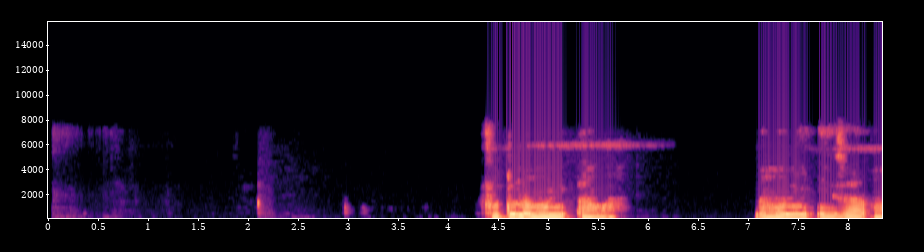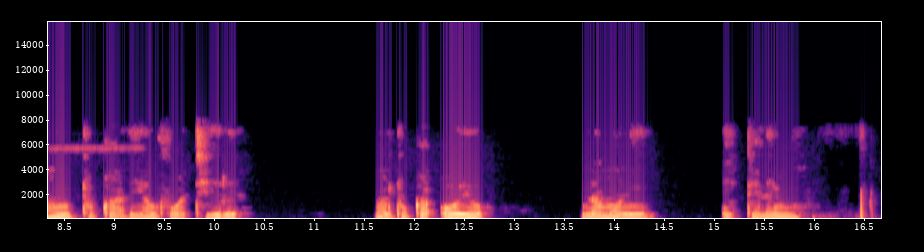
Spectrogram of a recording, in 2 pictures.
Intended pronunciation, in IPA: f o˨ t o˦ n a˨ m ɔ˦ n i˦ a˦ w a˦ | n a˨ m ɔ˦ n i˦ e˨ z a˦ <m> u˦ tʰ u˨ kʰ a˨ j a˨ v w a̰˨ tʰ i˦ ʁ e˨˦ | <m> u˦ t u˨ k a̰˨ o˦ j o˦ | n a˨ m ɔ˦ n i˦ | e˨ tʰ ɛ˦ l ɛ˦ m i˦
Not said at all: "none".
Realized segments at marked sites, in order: m, m

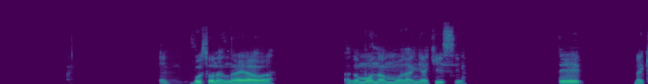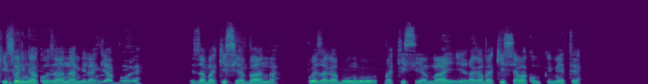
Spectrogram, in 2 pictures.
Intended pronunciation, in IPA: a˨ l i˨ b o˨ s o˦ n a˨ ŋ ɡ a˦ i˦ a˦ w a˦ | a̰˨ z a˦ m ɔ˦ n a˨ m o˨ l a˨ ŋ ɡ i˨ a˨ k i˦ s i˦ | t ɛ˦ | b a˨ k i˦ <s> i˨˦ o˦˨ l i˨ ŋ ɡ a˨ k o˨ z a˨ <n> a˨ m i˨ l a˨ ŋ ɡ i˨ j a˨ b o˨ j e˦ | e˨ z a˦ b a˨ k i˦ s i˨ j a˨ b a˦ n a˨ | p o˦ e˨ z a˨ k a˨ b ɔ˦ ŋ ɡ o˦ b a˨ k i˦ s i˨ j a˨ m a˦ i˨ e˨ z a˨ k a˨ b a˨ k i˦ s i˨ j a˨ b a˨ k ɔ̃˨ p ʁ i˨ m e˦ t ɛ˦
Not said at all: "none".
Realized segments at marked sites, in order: s, n

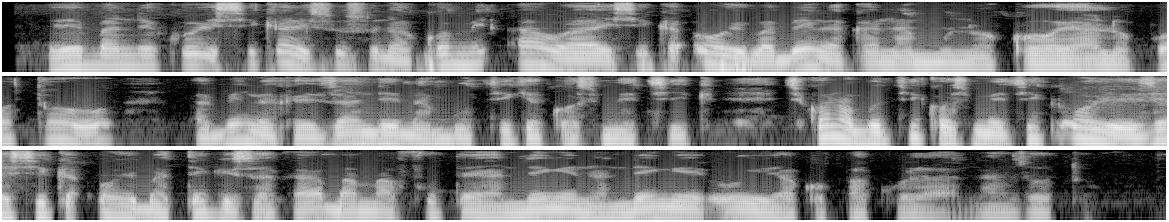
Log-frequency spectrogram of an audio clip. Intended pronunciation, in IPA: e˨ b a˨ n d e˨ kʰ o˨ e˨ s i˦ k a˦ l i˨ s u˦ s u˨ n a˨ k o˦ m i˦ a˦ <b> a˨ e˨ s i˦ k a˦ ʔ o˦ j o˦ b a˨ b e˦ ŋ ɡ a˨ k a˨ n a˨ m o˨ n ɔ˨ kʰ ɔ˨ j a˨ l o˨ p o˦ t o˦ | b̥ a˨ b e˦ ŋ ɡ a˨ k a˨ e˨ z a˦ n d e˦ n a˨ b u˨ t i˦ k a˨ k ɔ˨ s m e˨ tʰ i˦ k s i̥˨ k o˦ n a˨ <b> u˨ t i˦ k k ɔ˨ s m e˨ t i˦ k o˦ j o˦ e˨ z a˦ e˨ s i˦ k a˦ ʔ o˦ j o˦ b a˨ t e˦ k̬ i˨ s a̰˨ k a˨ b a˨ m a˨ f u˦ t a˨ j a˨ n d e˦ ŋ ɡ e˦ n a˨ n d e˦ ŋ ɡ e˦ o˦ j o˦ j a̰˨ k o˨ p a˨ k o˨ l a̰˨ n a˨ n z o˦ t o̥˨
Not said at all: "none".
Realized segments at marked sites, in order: w, b

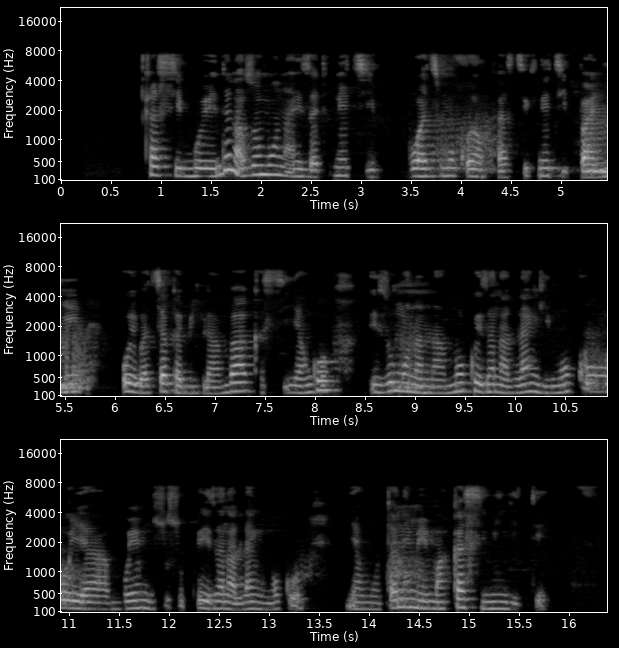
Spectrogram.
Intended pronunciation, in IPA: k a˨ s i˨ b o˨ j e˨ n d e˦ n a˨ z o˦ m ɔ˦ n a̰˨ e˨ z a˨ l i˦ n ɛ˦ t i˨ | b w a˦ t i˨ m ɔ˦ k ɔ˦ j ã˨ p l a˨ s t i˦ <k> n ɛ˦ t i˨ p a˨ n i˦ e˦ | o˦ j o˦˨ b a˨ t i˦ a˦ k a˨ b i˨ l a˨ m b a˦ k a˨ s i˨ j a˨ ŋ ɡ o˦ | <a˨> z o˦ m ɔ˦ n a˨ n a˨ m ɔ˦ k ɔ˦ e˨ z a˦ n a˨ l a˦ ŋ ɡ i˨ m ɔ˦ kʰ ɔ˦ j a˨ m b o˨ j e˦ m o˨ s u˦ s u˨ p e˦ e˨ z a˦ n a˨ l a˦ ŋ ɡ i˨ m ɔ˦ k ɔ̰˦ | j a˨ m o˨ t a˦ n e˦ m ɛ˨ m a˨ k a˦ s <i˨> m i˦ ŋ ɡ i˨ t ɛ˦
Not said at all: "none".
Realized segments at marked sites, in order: k, e˨, i˨

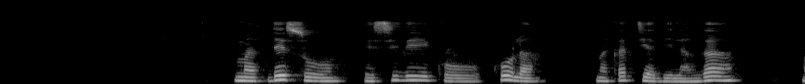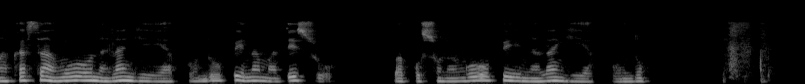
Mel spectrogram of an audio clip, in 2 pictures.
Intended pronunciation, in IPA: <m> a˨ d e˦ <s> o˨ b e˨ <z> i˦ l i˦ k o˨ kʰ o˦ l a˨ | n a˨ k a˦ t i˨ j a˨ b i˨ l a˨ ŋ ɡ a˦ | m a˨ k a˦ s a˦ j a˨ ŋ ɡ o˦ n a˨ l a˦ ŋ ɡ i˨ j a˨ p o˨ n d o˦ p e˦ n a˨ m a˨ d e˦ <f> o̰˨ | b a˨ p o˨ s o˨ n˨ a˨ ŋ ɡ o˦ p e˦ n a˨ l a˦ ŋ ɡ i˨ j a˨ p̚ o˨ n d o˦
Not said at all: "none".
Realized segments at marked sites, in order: m, s, s, s

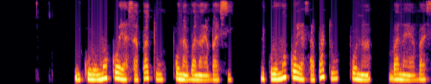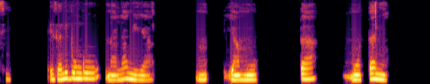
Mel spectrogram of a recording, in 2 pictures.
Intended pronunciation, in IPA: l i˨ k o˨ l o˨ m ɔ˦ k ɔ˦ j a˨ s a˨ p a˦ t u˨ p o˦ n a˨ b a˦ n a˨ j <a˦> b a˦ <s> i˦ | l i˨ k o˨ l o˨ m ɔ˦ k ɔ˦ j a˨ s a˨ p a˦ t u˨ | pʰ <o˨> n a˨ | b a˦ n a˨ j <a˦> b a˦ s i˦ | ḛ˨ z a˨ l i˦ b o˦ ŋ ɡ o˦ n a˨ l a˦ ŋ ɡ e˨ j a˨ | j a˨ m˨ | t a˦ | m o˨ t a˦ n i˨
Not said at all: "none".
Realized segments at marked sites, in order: a˨, s, o˦, a˨

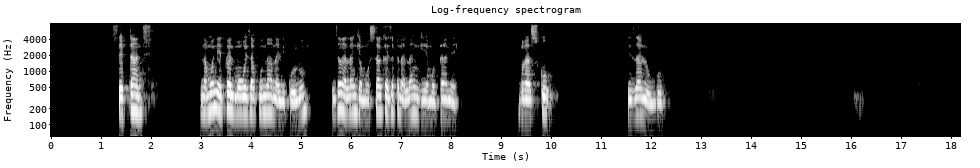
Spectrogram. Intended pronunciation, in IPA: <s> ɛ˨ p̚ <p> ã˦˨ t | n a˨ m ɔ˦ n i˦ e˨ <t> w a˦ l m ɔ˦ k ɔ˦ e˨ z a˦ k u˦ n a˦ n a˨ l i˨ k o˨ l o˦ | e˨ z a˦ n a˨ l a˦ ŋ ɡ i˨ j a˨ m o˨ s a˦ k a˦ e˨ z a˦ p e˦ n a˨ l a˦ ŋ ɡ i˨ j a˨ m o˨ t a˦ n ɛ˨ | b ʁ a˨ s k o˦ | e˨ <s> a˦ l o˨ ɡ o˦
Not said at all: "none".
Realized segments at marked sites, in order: s, t, t, z

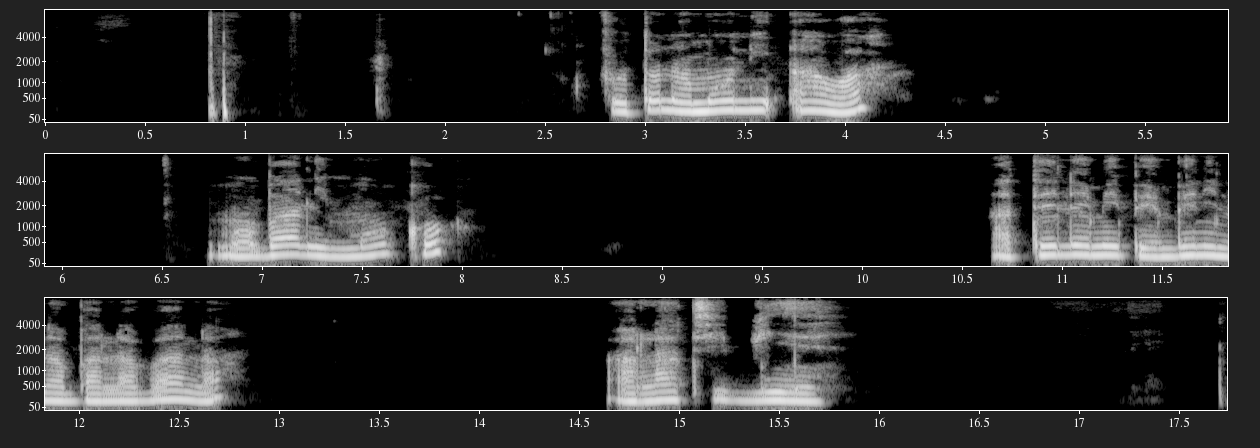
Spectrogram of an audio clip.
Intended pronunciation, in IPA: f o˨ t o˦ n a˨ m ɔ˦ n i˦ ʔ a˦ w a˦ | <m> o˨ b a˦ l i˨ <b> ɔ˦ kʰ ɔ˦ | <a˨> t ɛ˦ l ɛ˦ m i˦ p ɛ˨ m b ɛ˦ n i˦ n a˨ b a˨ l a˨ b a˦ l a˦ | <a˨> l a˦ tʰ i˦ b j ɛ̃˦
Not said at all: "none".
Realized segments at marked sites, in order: m, m, a˨, a˨

